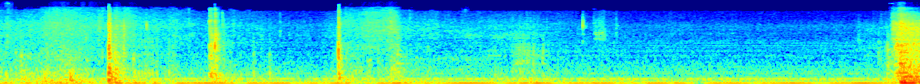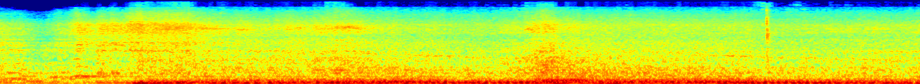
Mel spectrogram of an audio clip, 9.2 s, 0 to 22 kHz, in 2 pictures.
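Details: 1967 Chevrolet Camaro Convertible V8 being started during an inspection: a few clicks, then a brief crank, and it catches right away and settles into a steady, even, loud idle; it starts up nice and easy.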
